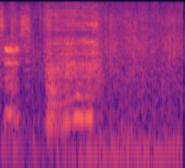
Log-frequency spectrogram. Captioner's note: grunts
